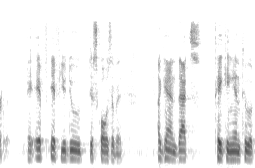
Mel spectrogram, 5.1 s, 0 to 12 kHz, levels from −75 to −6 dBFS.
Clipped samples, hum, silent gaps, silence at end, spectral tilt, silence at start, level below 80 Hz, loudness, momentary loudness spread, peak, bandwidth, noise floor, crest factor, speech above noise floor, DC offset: under 0.1%; none; none; 0.05 s; -4 dB/octave; 0 s; -86 dBFS; -37 LUFS; 14 LU; -18 dBFS; 8.2 kHz; -70 dBFS; 20 dB; 33 dB; under 0.1%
